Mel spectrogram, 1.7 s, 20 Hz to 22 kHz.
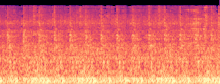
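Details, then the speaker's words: Mk2 VW Golf with draw-through turbo, Weber 45 carb, 268/260 split-profile G60 cam and tacked-up exhaust, idling: sharp rhythmic puffing tick on every exhaust pulse, a big jumble of exhaust blows; exhaust leaking a lot. "sounds like a big jumble of exhaust blows it yeah it's playing a lot"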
